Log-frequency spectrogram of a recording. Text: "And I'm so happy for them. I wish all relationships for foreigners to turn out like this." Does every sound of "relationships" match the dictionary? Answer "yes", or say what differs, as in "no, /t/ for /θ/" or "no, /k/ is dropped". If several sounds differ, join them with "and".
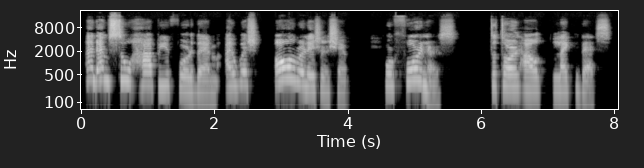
no, /s/ is dropped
